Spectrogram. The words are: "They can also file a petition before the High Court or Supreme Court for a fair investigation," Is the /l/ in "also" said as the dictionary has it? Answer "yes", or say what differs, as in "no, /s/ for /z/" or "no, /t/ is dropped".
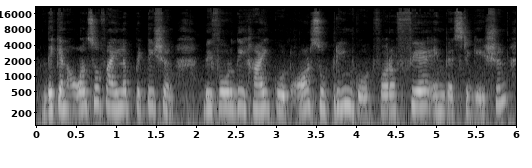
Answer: yes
